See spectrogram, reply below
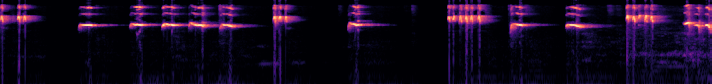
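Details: Brown-throated sunbird (konin) singing gacor 'ngerol' rolling song as a lure for olive-backed sunbirds. Quick runs of high whistled notes mix with short buzzy chatters in an uneven rhythm.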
